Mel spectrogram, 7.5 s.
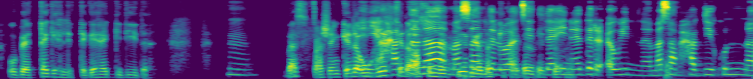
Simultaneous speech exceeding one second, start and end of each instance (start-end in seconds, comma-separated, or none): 3.6-5.8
